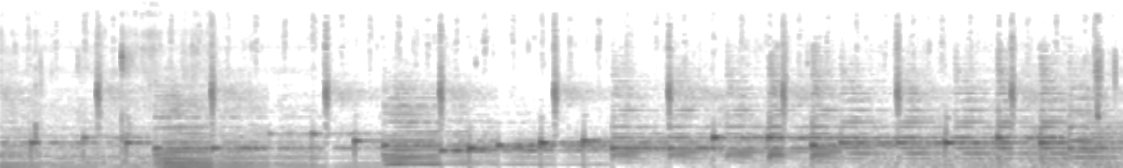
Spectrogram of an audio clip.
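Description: Parotta dough ingredients being mixed by hand in a home kitchen, giving close, soft wet squishing and sticky slaps in an uneven rhythm, with some low rumbling at the start.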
